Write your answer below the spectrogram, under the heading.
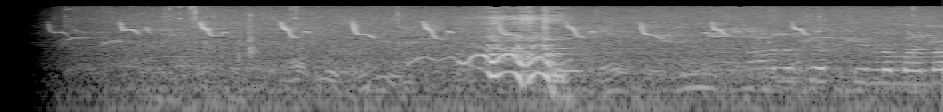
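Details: Colt sired by Carantas, shown at a foal presentation; one wavering whinny rising and falling mid-clip, with chirping birds and an announcer speaking in German.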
